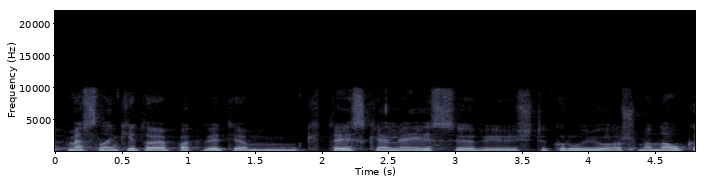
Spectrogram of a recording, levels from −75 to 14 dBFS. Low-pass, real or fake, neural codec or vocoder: 9.9 kHz; real; none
